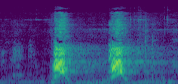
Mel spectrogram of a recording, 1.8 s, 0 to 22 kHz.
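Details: Husky versus Briard encounter: a dog gives two forceful barks roughly 0.6 seconds apart, abrupt onsets, bright harmonic bursts fading quickly into near silence.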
